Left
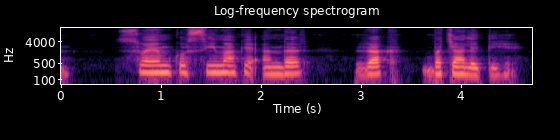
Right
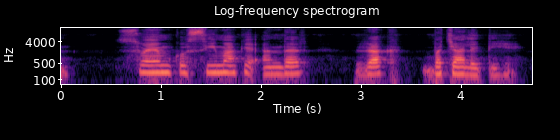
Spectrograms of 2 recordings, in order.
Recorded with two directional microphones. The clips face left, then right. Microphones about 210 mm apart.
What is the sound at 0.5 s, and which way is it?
Speech, 50° left (ahead or behind).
